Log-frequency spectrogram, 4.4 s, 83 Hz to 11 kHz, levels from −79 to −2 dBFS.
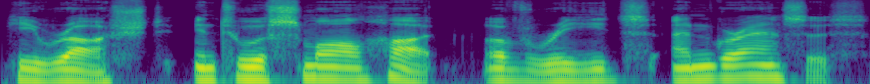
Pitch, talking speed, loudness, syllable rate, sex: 105 Hz, 140 wpm, -17 LUFS, 3.2 syllables/s, male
